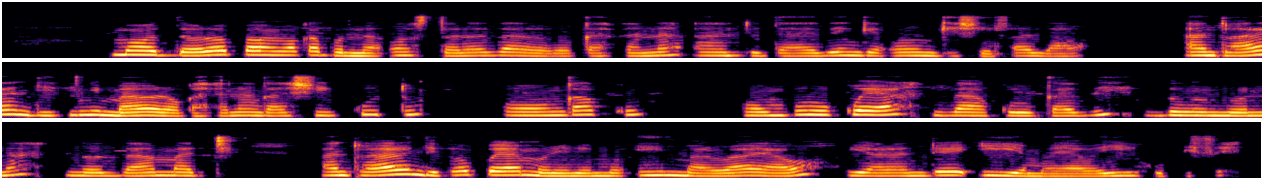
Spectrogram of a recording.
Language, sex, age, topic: Oshiwambo, female, 18-24, finance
